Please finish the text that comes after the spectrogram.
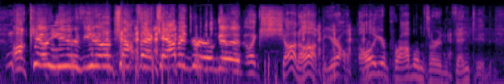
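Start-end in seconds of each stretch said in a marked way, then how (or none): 0.1-3.2 very high, shrill, loud, hollering chef voice. Mocking kitchen staff who yell at each other: imitating a yelling chef. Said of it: "We yell at each other".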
